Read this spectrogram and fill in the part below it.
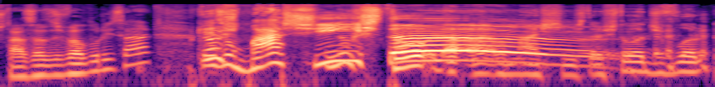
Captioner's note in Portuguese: ironia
